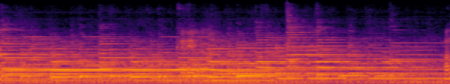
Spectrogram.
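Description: Yamaha TransAcoustic nylon-string classical guitar played solo: slow chords and picked notes that ring on long and overlap, with its built-in reverb sounding through the guitar's own body. The chords change twice, about halfway through and again a little later, and the playing grows quieter near the end.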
